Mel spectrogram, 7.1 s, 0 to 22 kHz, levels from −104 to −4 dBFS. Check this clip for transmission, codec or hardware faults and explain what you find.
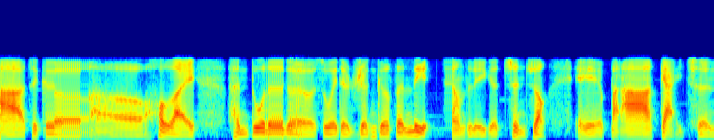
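Four bursts of dropped packets break up the speech, heard over a narrowband G.711 telephone line. Packet loss with last packet repeated occurs at 0.44–0.88 s, 2.66–3.02 s, 4.46–4.52 s and 6.36–6.42 s. The receiver replays the previous packet, which fits 20 ms packets, so each burst gives a buzzing robotic stutter at about 50 Hz, with runs up to 160 ms, rather than silent gaps or smooth fades.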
